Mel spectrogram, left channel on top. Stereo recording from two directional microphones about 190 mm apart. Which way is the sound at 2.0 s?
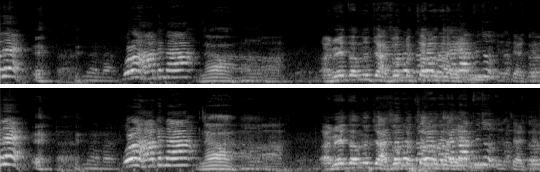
20° right (ahead or behind).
